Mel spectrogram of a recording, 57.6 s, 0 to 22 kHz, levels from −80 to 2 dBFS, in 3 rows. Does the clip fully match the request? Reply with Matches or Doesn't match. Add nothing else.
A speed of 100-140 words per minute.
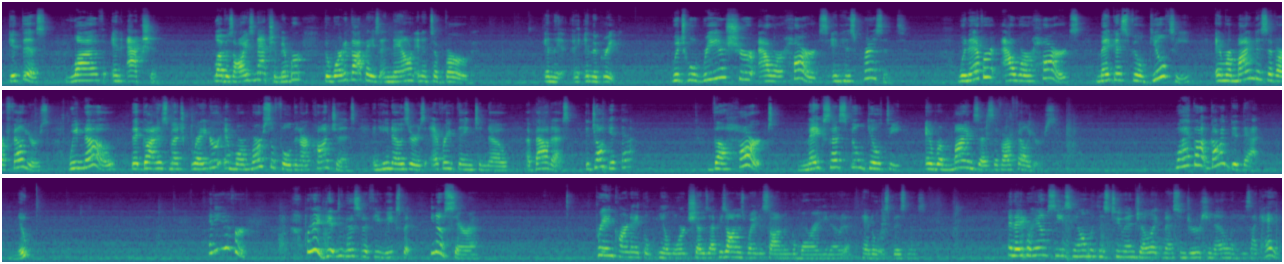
Doesn't match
